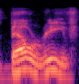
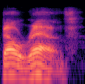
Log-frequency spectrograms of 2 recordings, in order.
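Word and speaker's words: Belle Reve: thought it was interesting she said it was belle reeve prison which is how i always pronounced it and everybody always pronounces it belle rev oh i've always pronounced it bel reeve yeah um i think in the in both of the suicide squad movies i think they said bell rap so i i just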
